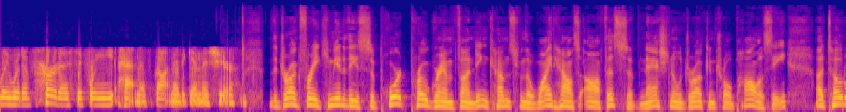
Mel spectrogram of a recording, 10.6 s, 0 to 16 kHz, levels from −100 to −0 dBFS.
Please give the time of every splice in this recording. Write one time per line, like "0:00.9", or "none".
none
